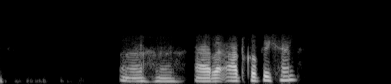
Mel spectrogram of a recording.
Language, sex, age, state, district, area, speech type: Santali, male, 30-45, Jharkhand, Seraikela Kharsawan, rural, conversation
